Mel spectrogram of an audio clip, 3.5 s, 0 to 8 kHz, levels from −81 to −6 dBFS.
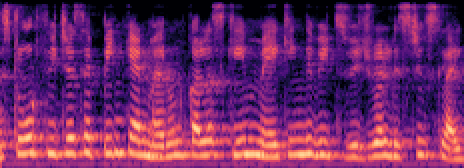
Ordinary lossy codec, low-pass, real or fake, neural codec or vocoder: none; 7.2 kHz; fake; vocoder, 44.1 kHz, 128 mel bands every 512 samples, BigVGAN v2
